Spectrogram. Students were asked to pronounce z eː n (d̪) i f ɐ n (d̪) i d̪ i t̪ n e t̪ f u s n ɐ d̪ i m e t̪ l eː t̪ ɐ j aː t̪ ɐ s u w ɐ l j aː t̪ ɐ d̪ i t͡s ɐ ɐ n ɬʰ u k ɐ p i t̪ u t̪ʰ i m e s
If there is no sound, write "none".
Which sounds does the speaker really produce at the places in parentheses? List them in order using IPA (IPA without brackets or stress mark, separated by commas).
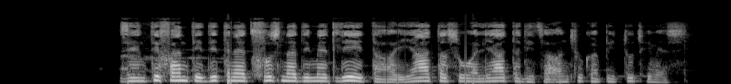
t̪, t̪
